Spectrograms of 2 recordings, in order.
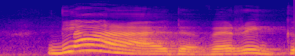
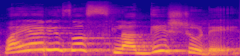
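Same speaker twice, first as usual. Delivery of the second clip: mock scolding question; 7 semitones higher than usual. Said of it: "So we say that".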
